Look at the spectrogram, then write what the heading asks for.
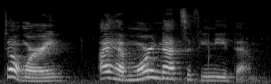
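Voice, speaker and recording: A woman voicing a kindly, chatty old grandmother in a storybook, with animated, exclamatory delivery. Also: mid-range voice, moderate pace, pitched above the performer's own voice, natural voice. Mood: chatty, fussing.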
